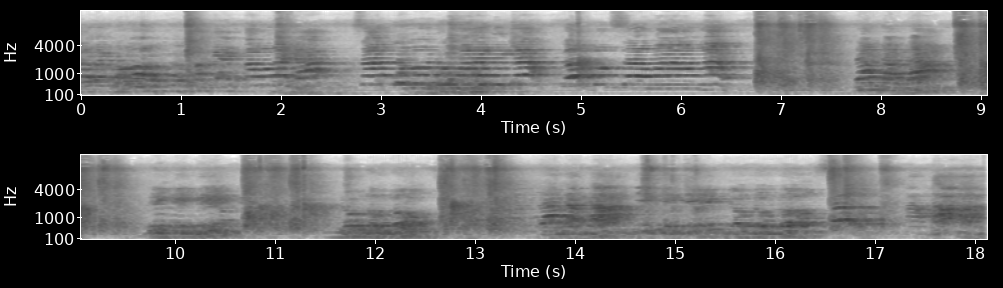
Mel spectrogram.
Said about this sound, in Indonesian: Tepuk tangan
